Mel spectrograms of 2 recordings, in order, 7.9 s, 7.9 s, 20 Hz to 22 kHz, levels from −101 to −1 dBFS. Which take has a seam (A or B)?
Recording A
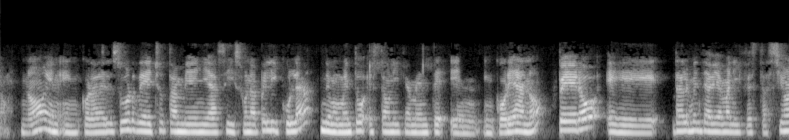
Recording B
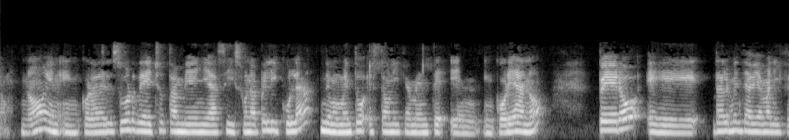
A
